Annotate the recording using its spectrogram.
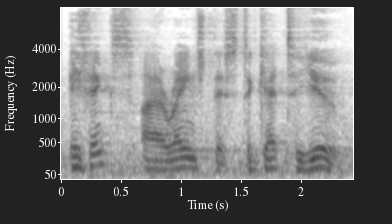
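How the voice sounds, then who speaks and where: A man voicing a confident male hero who speaks calmly and teases dryly. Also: mid-range voice, normal speed, close to an everyday voice. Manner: calm, dryly teasing. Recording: game cutscene with music behind.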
